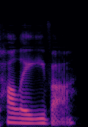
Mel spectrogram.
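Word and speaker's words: Haleiwa: Halgo means house beautiful and is pronounced Hale Eva.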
